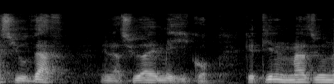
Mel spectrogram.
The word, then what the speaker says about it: México: de la x acuérdense Cómo se pronuncia México con x con j bueno el prójimo es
